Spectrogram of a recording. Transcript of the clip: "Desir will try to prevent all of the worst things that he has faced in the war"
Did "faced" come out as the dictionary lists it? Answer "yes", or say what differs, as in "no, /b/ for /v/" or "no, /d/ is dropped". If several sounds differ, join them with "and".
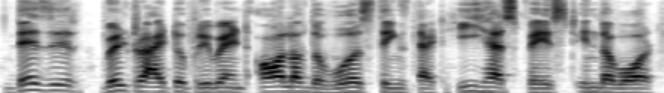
yes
